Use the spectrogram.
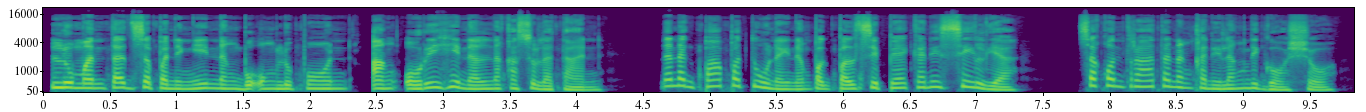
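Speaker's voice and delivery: plain reading voice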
